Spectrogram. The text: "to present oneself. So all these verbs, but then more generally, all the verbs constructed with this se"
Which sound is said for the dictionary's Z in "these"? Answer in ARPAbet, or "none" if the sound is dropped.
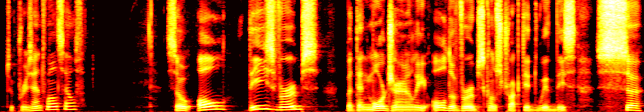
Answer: Z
